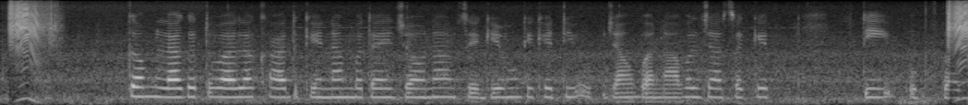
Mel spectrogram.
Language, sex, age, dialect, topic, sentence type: Bhojpuri, female, 18-24, Southern / Standard, agriculture, question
